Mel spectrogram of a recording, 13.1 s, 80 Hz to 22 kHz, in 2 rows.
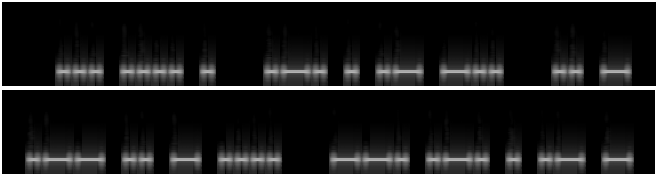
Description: Morse code, heard as a keyed tone, about 15 wpm, 700 Hz. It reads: SHE READ IT WITH GREAT
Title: Sentences from Top 1000 Words - Review Part 6 - 15wpm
